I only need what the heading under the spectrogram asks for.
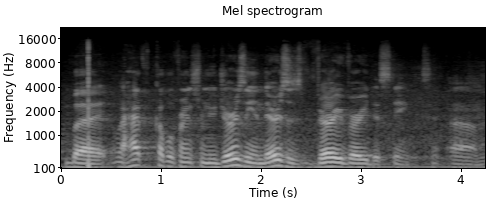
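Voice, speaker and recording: A man from Texas, co-hosting a casual chat show in a relaxed, easygoing way with plenty of "uh"s. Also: medium pitch, a little fast, a little hiss or hum. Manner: relaxed, uses "y'all", frequent "uh" fillers. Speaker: co-host.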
